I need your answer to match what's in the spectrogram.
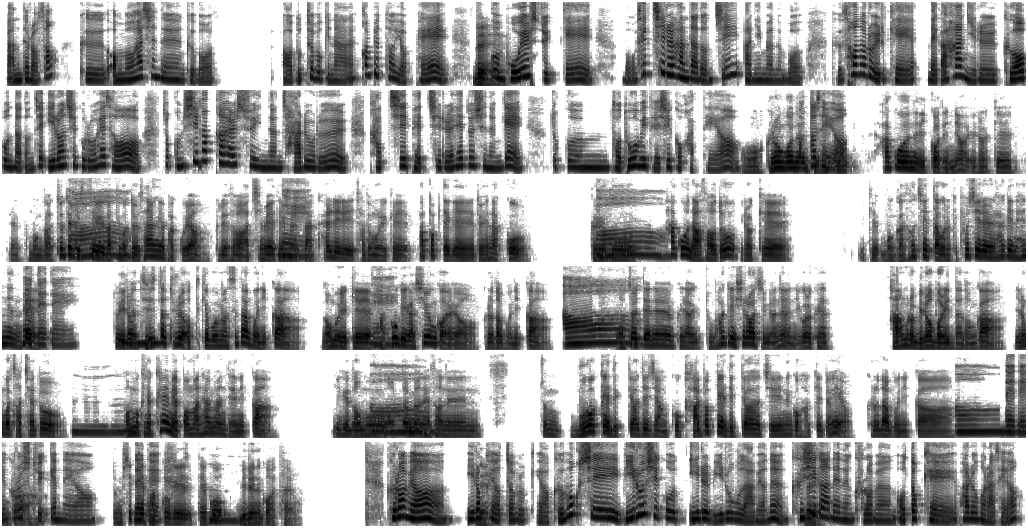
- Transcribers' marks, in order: other background noise; in English: "투두 리스트"; in English: "팝업"; in English: "툴을"
- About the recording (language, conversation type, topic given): Korean, advice, 항상 일을 미루는 습관 때문에 마감일에 쫓기게 되는데, 어떻게 하면 고칠 수 있을까요?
